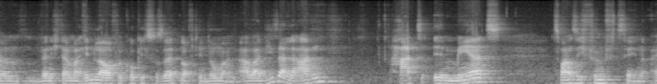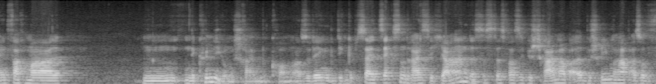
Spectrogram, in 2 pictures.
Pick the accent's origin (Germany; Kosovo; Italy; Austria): Germany; Berlin; Eigentlich ist Kreuzberg meine Heimat. Ich könnte gar nicht sagen, dass Berlin meine Heimat ist.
